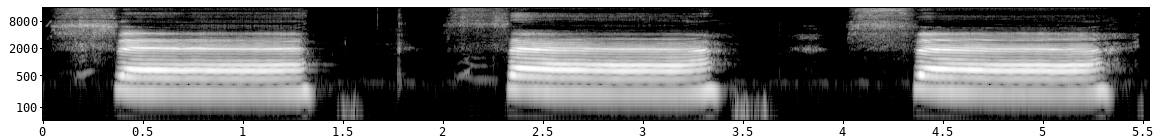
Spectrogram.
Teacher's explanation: जबान की नोक ऊपर के दांतों के कॉर्नर्स को लगाते हुए थोड़ी सी जबान को नोक बाहर निकालनी है एक चावल के दाने के बराबर और बारीक आवाज से पढ़ेंगे · ث زبان کی نوک اوپر کے دانتوں کے کارنرز کو لگاتے ہوئے تھوڑی سی زبان کی نوک باہر نکالنی ہے, ایک چاول کے دانے کے برابر, اور باریک آواز سے پڑھیں گے ث ث ث, اس طرح سے.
